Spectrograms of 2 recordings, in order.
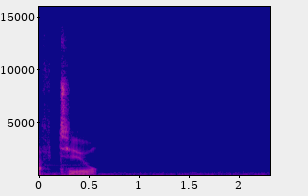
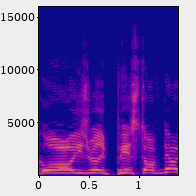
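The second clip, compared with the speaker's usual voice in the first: higher, louder excited Australian khaki-shirt showman; hammed-up Australian wildlife host, higher pitched; Steve Irwin impression; 5 dB louder than usual. Streamer retells an Australian comic's Steve Irwin bit, higher, hammed-up Australian. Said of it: "Steve Irwin bit".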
